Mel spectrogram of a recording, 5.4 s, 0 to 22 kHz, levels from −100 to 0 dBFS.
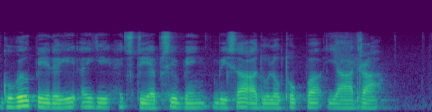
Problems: low volume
